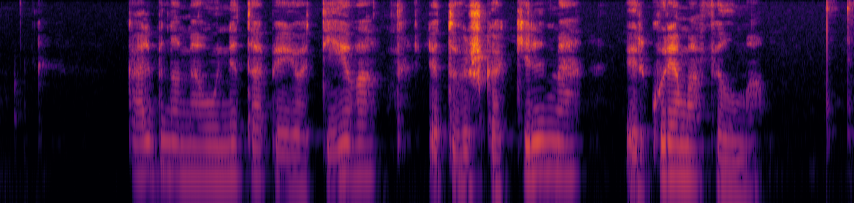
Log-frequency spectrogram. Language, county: Lithuanian, Šiauliai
